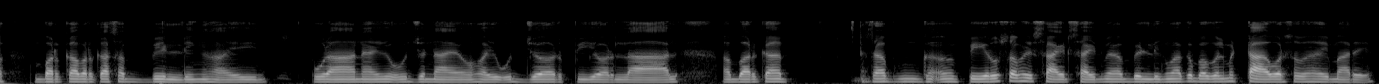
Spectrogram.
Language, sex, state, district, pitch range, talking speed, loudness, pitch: Bajjika, male, Bihar, Vaishali, 115-130 Hz, 130 wpm, -29 LUFS, 120 Hz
